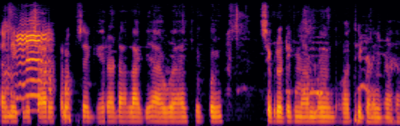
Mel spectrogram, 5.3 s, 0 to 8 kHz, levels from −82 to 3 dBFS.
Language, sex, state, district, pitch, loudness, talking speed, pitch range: Hindi, male, Bihar, Araria, 115 Hz, -16 LUFS, 155 wpm, 110-115 Hz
